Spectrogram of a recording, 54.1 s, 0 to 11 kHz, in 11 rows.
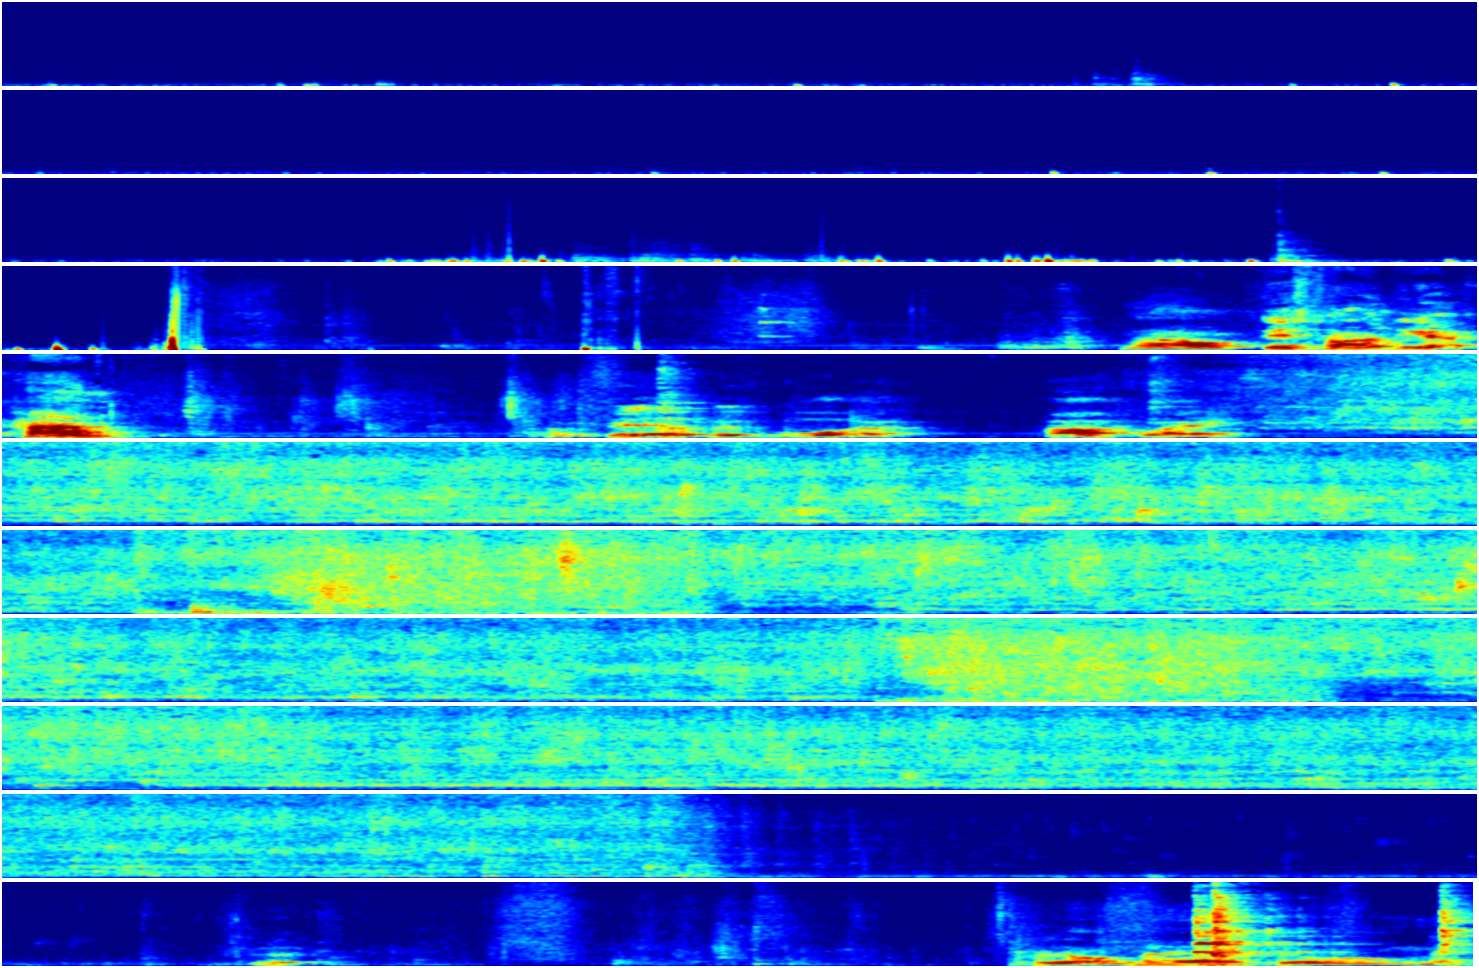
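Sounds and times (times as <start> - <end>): tap water filling a pan: 23.5 - 48.8.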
